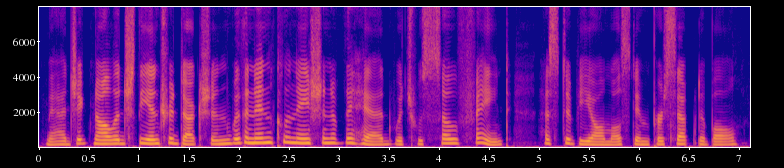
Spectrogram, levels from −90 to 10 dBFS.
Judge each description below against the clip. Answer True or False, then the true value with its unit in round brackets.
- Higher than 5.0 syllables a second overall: True (5.2 syllables/s)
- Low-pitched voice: False (210 Hz)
